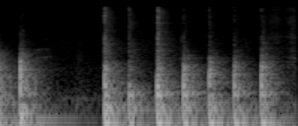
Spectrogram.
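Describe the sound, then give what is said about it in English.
Knocking on a door: one knock, a brief pause, then a quick burst of about seven firm raps, fairly loud, with no voices. “There's one knock. There's one over there.”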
